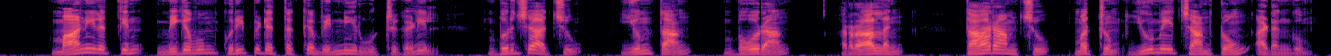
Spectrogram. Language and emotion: Tamil, neutral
